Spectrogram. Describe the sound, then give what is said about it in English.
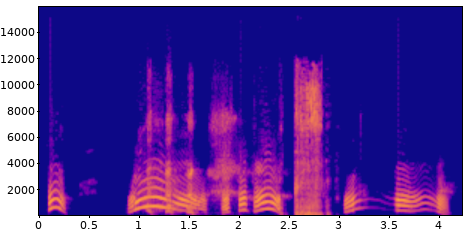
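A voice makes a string of silly vocal fart noises, short rising and falling bursts with one raspy, noisy blurt in the middle, loud with brief pauses between. “I think it'd be funny if guys could sync their farts.”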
